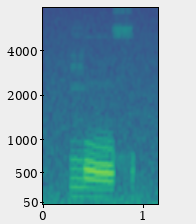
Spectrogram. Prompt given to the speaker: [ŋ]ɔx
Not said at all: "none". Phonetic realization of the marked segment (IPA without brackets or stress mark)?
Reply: ŋ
